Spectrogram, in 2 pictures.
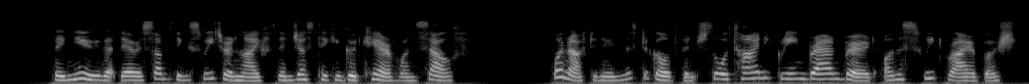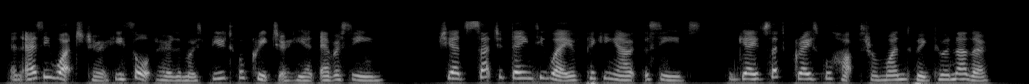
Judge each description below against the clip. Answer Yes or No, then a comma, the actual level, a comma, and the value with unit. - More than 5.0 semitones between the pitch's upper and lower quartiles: Yes, wide, 5.5 semitones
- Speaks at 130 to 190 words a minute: No, average, 200 wpm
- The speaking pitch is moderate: No, high, 215 Hz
